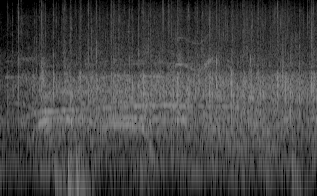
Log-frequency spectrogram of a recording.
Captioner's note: applause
